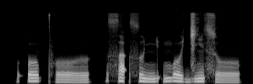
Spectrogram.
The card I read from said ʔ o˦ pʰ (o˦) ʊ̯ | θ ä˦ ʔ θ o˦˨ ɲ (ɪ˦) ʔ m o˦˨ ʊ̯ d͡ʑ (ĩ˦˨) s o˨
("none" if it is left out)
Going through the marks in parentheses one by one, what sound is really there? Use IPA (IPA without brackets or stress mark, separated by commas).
o˨, ɪ˦, ĩ˦˨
